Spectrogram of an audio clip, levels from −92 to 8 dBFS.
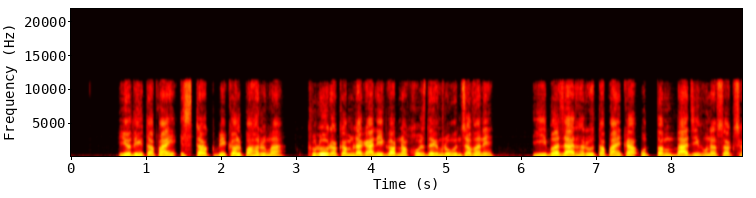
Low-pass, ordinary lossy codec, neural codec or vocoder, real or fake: none; none; codec, 24 kHz, 3 kbps, HILCodec; fake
